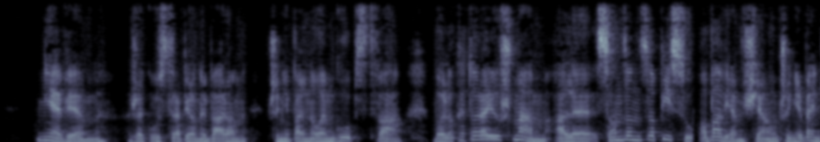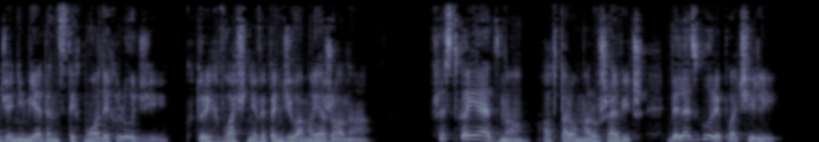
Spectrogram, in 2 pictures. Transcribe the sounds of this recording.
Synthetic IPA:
ɲɛvʲjɛm | ʐɛkwst̪ɾapʲjɔnɘbaɾɔn | t͡ʂɘɲɛpalnɔwɛmɡwupst̪fabɔlɔkat̪ɔɾajuʂmama̰lɛsɔnd̪zɔnd̪d̪ɔpʲisṵɔbavʲjamɕɛt͡ʂɘɲɛbɛɲd͡ʑɛɲimjɛd̪ɛnst̪ɘxmwɔd̪ɘxlud͡ʑikt̪uɾɘɣvwaɕɲɛvɘpɛɲd͡ʑiwamɔjaʐɔna̰ | fʂɘst̪kɔjɛd̪nɔɔt̪paɾwmaɾuʂɛvʲit͡ʂbɘlɛzɡuɾɘpwa̰t͡ɕḭlʲḭ

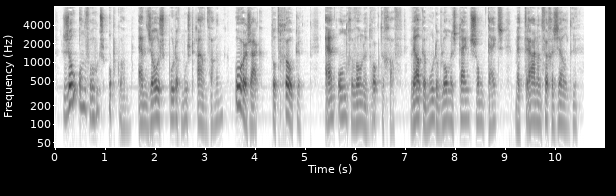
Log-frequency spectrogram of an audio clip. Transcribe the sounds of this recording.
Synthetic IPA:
zowʔɔnvərɦutsɔpkʋɑ̰mɛnzowspudəχmustaːnvɑŋən | ʊːɹzaːktɔtχrowtə | ʔɛnɔnχəʋownədrɔktəχɑ̰f | ʋɛlˠkəmudəɹblɔməstɛjnsɔmtɛjts | mɛtraːnənvərχəzɛlˠdə

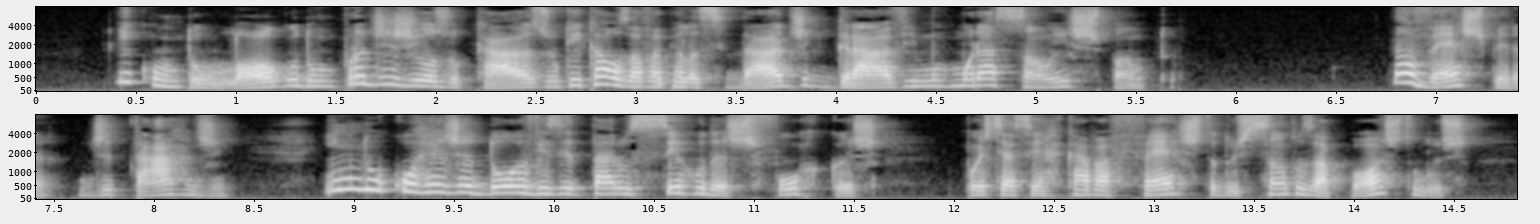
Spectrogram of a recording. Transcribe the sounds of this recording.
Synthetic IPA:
ʎikõnt̪owlɔɡʊd̪ũpɾod͡ʒiʒiozʊkazʊkɪkawzavɐpelɐsid̪ad͡ʒɪɡɾavimuɾmuɾasɐ̃w̃iːʃpɐ̃nt̪ʊ̥ | nɐvɛʃpeɾɐd͡ʒɪt̪aɾd͡ʒɪ | ĩnd̪uːkoɦeʒed̪oɾvizit̪aɾʊseɦʊd̪ɐʃfoχkɐʃ | pojʃsiaseɾkavɐaːfɛʃt̪ɐd̪ʊʃsɐ̃nt̪ʊzapɔʃt̪olʊʃ

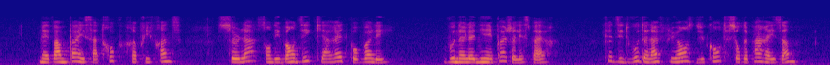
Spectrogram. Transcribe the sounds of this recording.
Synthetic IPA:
mɛvampaesat̪χupʁəpχifχɑ̃nsː | ølasɔ̃d̪ebɑ̃d̪ikʲiaʁɛt̪puʁvɔle | vunələniepaʒəlɛspɛːʁ | kəd̪it̪vud̪əlɛ̃flyɑ̃sd̪ykɔ̃t̪syʁd̪əpaʁɛjzɔm

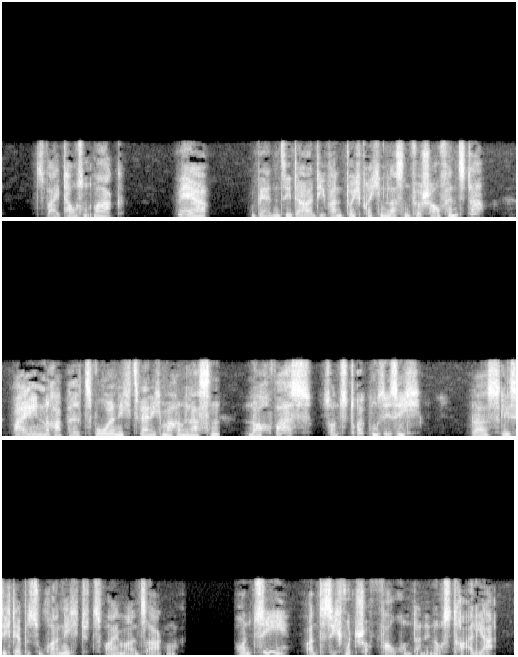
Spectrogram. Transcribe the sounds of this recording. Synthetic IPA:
t͡sv̥a̰ɪtʰaʊzn̩tmaɐk | veːɐ | veːɐdn̩ziːda̰ːdiːvant̚d̥ʊɐçb̥ʁɛçn̩la̰sn̩fyːɐʃaʊfɛnstɐ | b̥aɪʔiːnənʁapl̩sv̥oːlnɪçt͡sv̥eːɐɾəɪçmaχn̩lasn̩ | nɔχv̥asz̥ɔnst̚d̥ʁʏkŋ̩ziːzɪç | d̥asliːsz̥ɪçd̥eːɐbəz̥uːxɐ̰nɪçtt͡sv̥a̰ɪmʔa̰ːlza̰ːɡŋ̩ | ʔʊntz̥iː | v̥a̰ntʰə̥z̥ɪçv̥ʊtʃɔ̰fːa̰ʊxn̩tanɪna̰ʊstʁ̥a̰ːlija̰

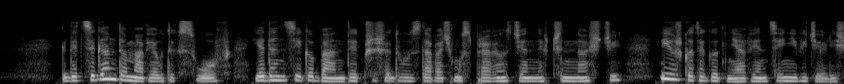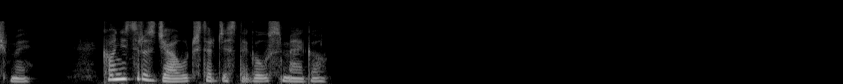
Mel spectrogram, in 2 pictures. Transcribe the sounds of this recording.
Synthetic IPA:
ɡ̥d̪ɘt̪sɘɡand̪ɔmavʲjawt̪ɘxswufjɛd̪ɛnzʲjɛɡɔband̪ɘpʂɘʂɛd̪wzd̪avat͡ɕmuspɾavɛw̃zd͡ʑɛnːɘxt͡ʂɘnːɔɕt͡ɕiijuʐɡɔt̪ɛɡɔd̪ɲavʲjɛnt̪sɛjɲevʲid͡ʑḛlʲiɕmɘ | kɔɲɛt̪sɾɔzd͡ʑawut͡ʂt̪ɛɾd͡ʑɛst̪ɛ̰ɡɔusmɛɡɔ

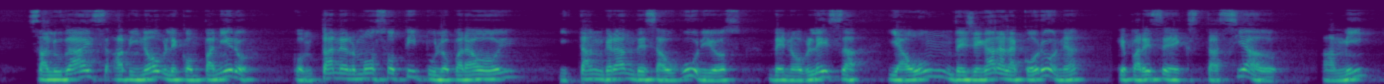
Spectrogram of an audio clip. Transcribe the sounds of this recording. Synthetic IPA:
saluðajsamino̞β̞lek̬o̞mpaɲeɾo̞ | ko̞nt̪aneɾmo̞so̞t̪it̪ulo̞paɾaoj | it̪aŋɡɾand̪es̬awɣuɾjo̞z | ðeno̞β̞le̞sa | iaund̪eʒe̞ɣaɾalako̞ɾo̞na | kepaɾe̞s̬eːkst̪asjað̞o | ami

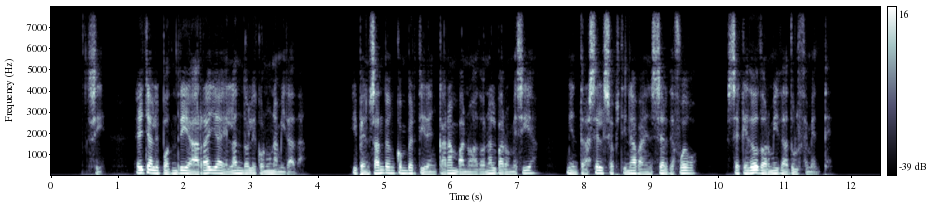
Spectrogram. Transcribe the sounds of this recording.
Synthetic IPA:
si | e̞ʎale̞po̞nd̪ɾiaːrʔaʝae̞land̪o̞le̞ko̞nunamiɾa̰ða | ipe̞nsand̪o̞e̞ŋko̞mbe̞ɾt̪iɾe̞ŋkaɾambanoaðo̞nalβaɾo̞me̞sia | mjẽ̞nt̪ɾase̞lseo̞βst̪inaβae̞nse̞ɾðe̞fwe̞ɣ̞o̞ | se̞ke̞ðo̞ðo̞ɾmiðaðulθe̞mẽ̞̰nt̪e̥

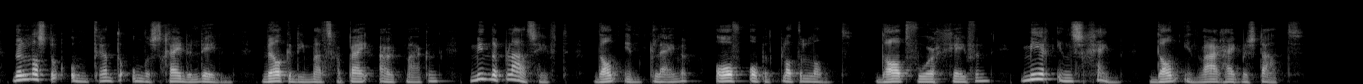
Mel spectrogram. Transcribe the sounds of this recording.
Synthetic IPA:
dəlɑstəɔmtrɛnt̚dəʔɔndəɹsχɛjdəlejdən | ʋɛlˠkədimaːtsχɑpɛjœɥtmaːkən | mɪndəɹplaːtshejft | dɑnɪnklɛjnər | ɔfɔpɦət̚plɑtəlɑnt | dɑtfʊːɹχejvən | mɪːrɪnsχɛjn | dɑnɪ̰nʋaːɹɦɛjt̚bəstaːt

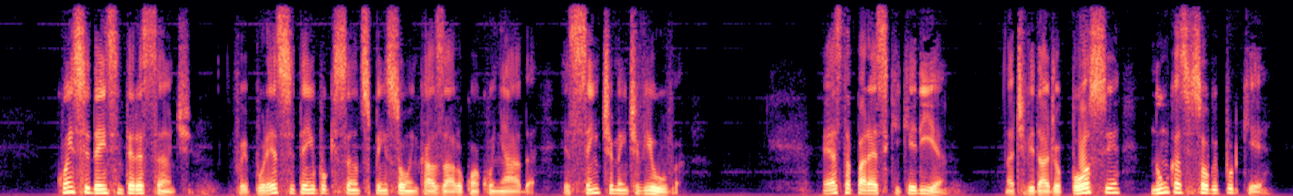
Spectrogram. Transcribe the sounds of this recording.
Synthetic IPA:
kõĩsid̪ẽsjɐĩnt̪eɾesɐ̃nt͡ʃɪ̥ | fojpoɾesɪt̪ẽmpʊkɪ̥sɐ̃nt̪ʊ̥spẽsowẽkazalʊkõɐkuɲad̪ɐ̰ | esẽnt͡ʃɪmẽnt͡ʃɪviuvɐ | ɛst̪ɐpaɾɛsɪ̥kɪkeɾiɐ | nɐat͡ʃivid̪ad͡ʒɪoposɪ | nũŋkɐsɪ̥sobɪpoɾke

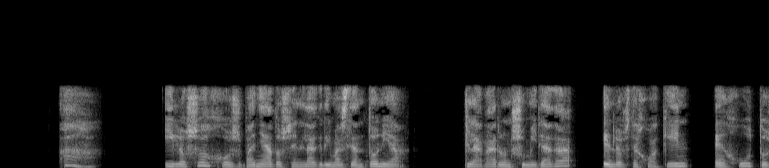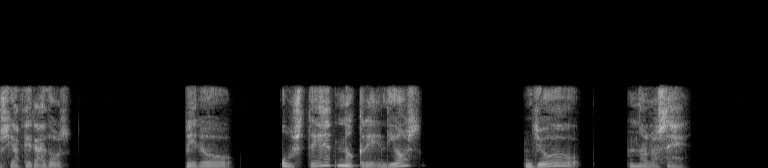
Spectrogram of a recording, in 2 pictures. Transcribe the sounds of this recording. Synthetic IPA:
a | ilo̞so̞xo̞zβaɲaðo̞se̞nlaɣɾimazðeant̪o̞nja | klaβaɾo̞nsumiɾaða | e̞nlo̞zðe̞xwakin | e̞ŋxut̪o̞siaθe̞ɾaðo̞s | pe̞ɾo̞ | ust̪e̞ðno̞kɾe̞ːnd̪jo̞s | ɟ͡ʝo̞ | no̞lo̞se̞

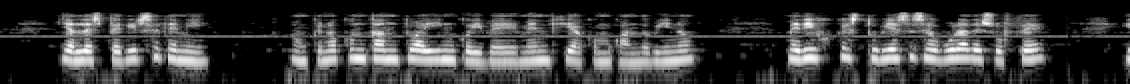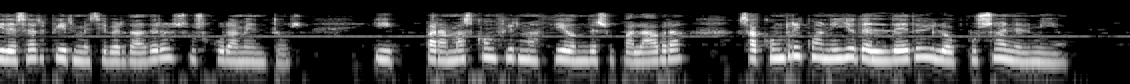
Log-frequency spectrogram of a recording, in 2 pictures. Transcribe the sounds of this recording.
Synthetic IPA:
iald̪e̞spe̞ðiɾse̞ðe̞mi | awŋke̞no̞ko̞nt̪ant̪oaiŋko̞iβe̞ːmẽ̞n̟θjako̞mokwand̪o̞β̞ino̞ | me̞ðixo̞ke̞ːst̪uβje̞se̞s̬e̞ɣ̞uɾaðe̞sufe̞ | iðe̞se̞ɾfiɾme̞siβ̞e̞ɾðaðe̞ɾo̞sːusxuɾamẽ̞nt̪o̞s | i | paɾamasko̞ɱfiɾmaθjo̞nd̪e̞supalaβ̞ɾasako̞unrikoaniʎo̞ðe̞ld̪e̞ðo̞ilo̞puso̞e̞ne̞lmio

